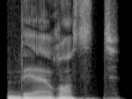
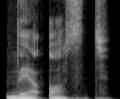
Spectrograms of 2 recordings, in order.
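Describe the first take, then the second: First: Ost links smoothly onto der without a stop. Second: Ost starts with a sharp glottal stop. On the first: It means rust. "без твердого приступа" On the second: It means east. "Слово «Ost» должно быть произнесено по правилу с твердым приступом"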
